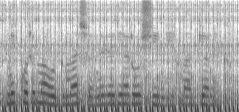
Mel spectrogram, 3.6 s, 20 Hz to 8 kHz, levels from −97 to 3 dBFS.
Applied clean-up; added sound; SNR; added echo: none; Drill; -5 dB; none.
